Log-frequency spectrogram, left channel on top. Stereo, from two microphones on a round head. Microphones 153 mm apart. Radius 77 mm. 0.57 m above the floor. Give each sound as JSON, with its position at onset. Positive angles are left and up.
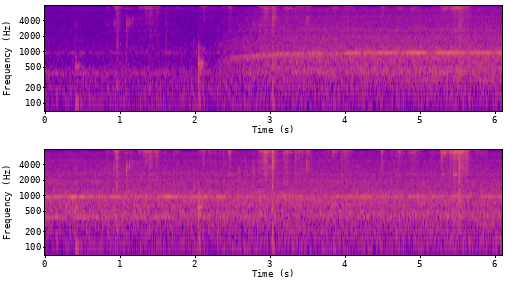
{"t": 0.4, "sound": "keys jangling", "side_deg": -50, "distance_m": 0.8}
